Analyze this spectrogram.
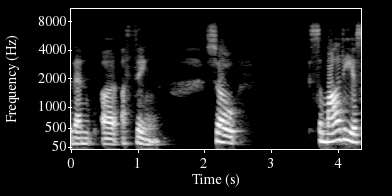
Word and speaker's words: Samadhi: spectrum um rather than a a thing so somadi is spelled s m a DHI and the first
